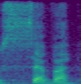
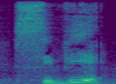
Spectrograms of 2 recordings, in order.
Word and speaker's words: sever: Anyway, I also hope you noticed that I said sever, which is correct, but many Ghanaians often mispronounce it as severe.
